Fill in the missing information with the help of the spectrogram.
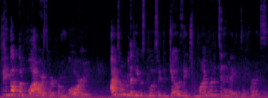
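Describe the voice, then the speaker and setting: A woman's voice: very high voice, lively intonation, fast talker. A woman playing an earnest, romantic and proud young woman in an amateur stage play, recorded from a distance in a noisy, echoing room. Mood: wistful.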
